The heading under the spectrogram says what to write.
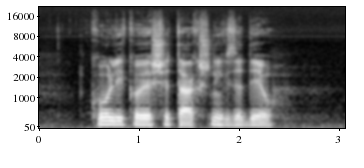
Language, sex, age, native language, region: Slovenian, male, 50-59, Slovenian, Central Slovenia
